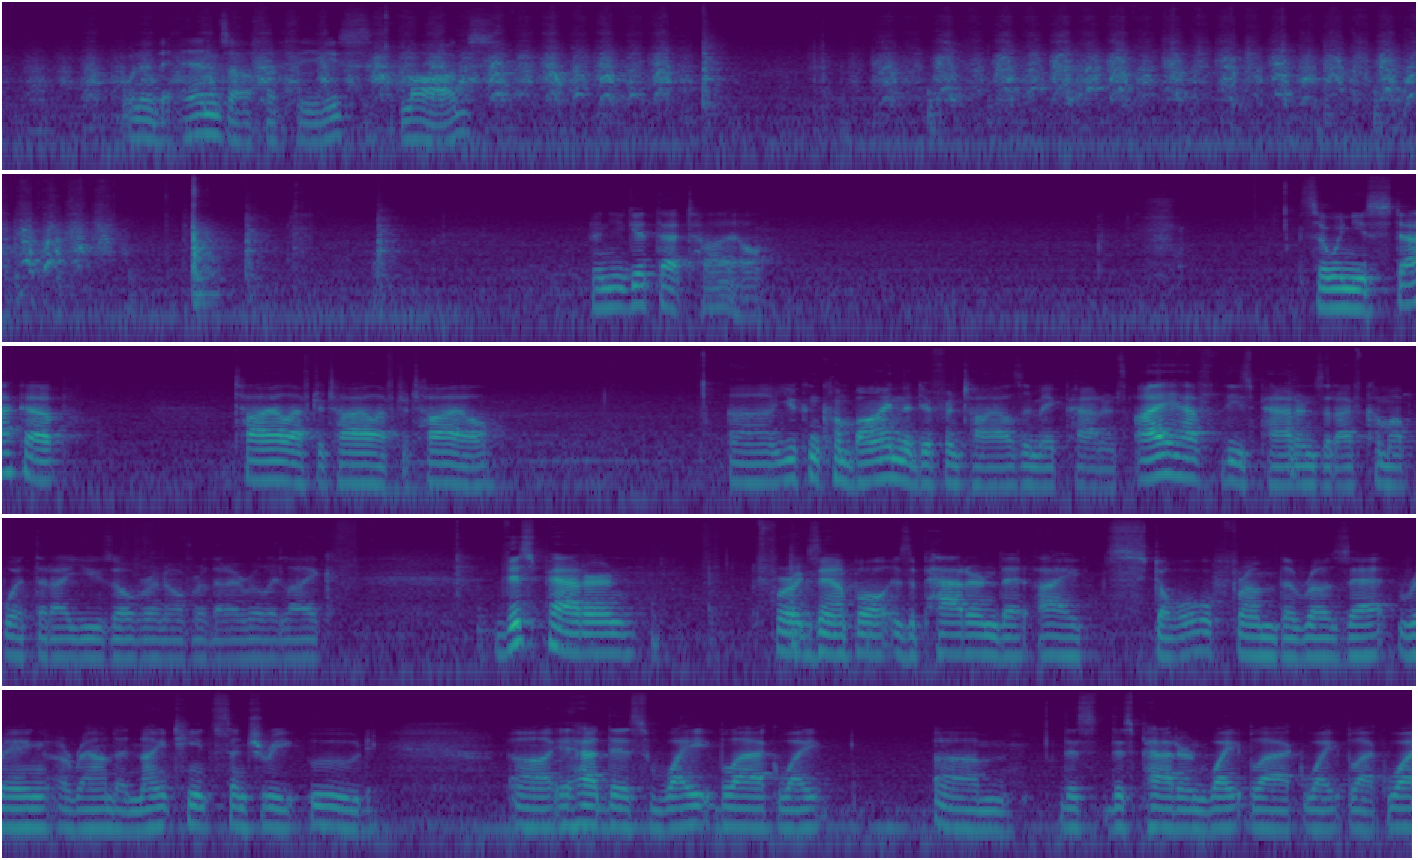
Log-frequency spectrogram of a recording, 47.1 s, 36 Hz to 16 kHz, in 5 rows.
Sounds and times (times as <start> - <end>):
Speech: 0.8 - 3.4, 13.4 - 14.6, 18.0 - 19.4, 20.4 - 22.2, 23.7 - 30.5, 31.6 - 32.5, 33.3 - 40.2, 41.1 - 43.2, 44.0 - 47.1.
